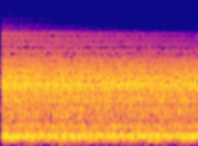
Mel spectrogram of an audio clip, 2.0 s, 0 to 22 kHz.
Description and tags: convoluted bare bone loop 60 bpm 259
This is loop 135 in a series of 135 loops that belong together. They all have a deep dubspace feel in 1 bar 4/4 at 60 bpm and belong to the "Convoloops pack 02 - bare bone dubspace 60 bpm" sample pack. They all have the same name: "convoluted bare bone loop 60 bpm"
with three numbers as suffix. The first of the three numbers indicates
a group of samples with a similar sound and feel. The most rhythmic
ones are these with 1 till 4 as last number in the suffix and these
with 5 till 8 are more effects. Finally number 9 as the last number in
the suffix is the start of the delay and/or reverb
tail of the previous loop. The second number separates variations in
pitch of the initial loop before any processing is applied. Of these
variations number 5 is more granular & experimental. All loops were
created using the microtonik VSTi.
I took the bare bones preset and convoluted it with some variations of
itself. After this process I added some more convolution with another
60-bpm, dub, deep, dubspace, space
